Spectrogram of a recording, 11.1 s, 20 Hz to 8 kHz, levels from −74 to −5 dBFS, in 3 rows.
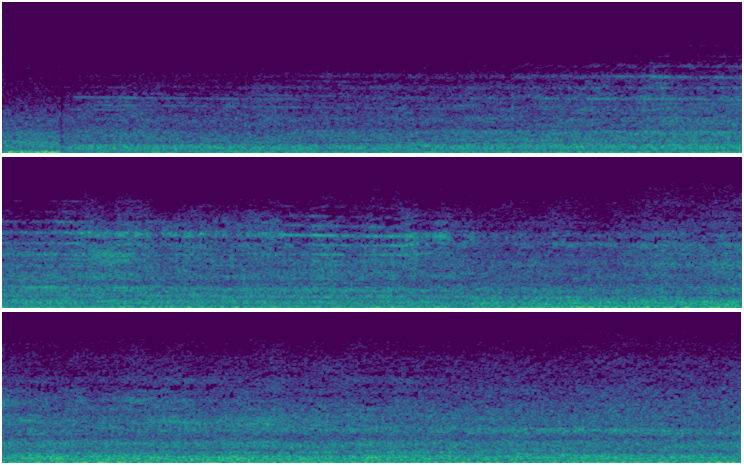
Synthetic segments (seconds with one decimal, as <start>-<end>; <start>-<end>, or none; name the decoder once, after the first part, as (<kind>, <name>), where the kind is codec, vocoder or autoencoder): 4.1-5.1 (codec, DAC); 5.7-9.6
